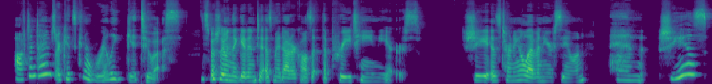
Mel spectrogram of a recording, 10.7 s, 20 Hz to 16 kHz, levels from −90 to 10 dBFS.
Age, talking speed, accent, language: 20-39, 170 wpm, American, English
